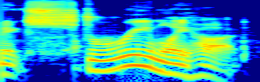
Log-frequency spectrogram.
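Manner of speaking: normal talking voice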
